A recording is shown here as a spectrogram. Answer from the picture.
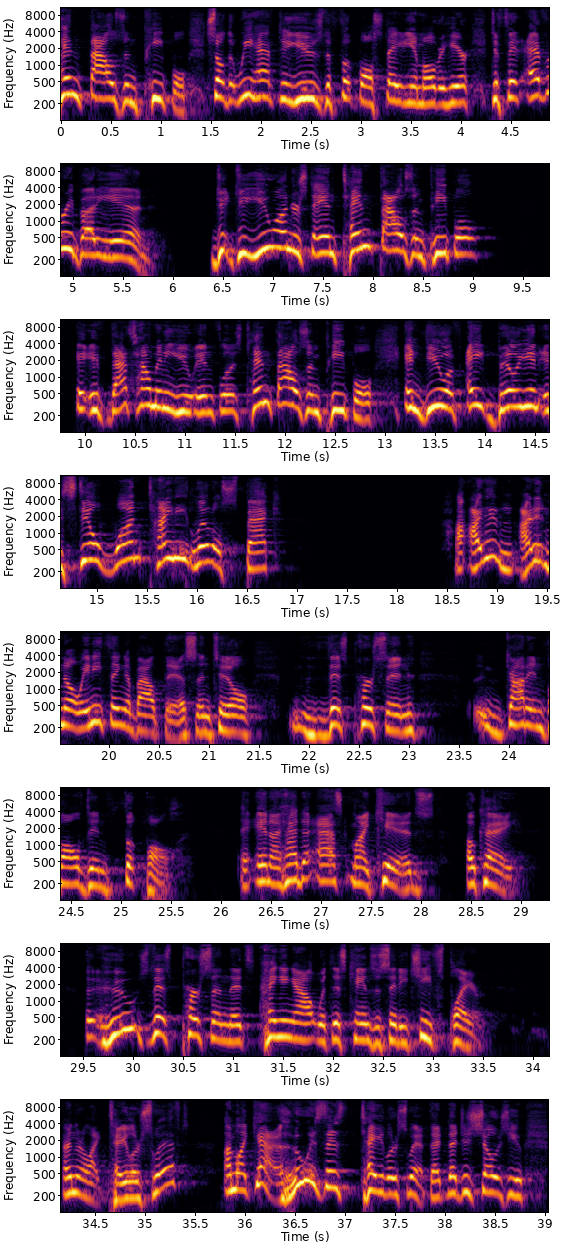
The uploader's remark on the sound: during the Sunday evening service on October 22, 2023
